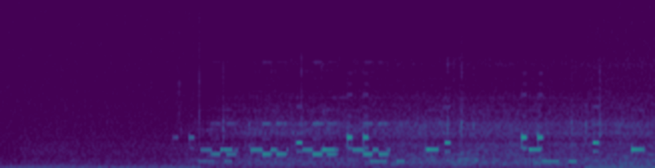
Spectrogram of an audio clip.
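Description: A faint low hum, then about two seconds in a simple melody of thin, pure beeping tones begins, short notes stepping quickly up and down in pitch.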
